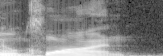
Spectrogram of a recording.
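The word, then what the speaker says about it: Ke Huy Quan: Ki-Hoo Kwan was the Best Supporting Actor. That was that was good pronunciation, I feel like.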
